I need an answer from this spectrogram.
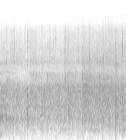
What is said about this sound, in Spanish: Y si lo va a aplaudir, apláudale fuerte, porque el Señor quiere obrar en gran manera. Apláudale.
